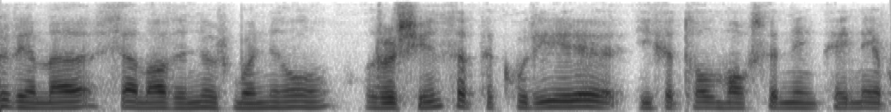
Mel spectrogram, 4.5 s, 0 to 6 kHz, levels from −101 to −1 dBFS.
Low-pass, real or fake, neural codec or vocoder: 5.4 kHz; fake; codec, 16 kHz in and 24 kHz out, 0.6 kbps, FocalCodec, streaming, 4096 codes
